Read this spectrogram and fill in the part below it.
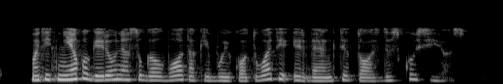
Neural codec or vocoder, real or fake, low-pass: codec, 16 kHz, 16 kbps, FunCodec, trained on Chinese and English, 50 frames a second; fake; 5.4 kHz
